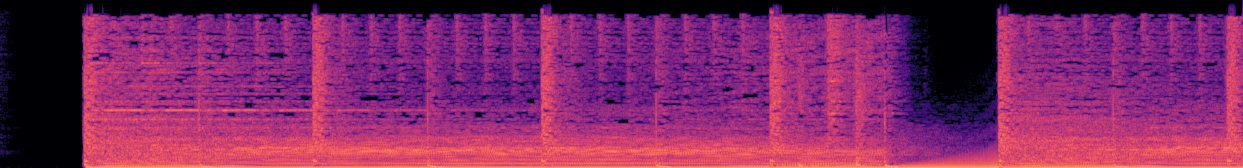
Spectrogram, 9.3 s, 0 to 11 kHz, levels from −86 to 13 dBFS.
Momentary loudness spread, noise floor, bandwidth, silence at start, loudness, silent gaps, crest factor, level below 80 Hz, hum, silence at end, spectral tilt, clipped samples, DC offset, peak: 2 LU; -81 dBFS; 10.5 kHz; 0.6 s; -10 LUFS; none; 8 dB; -10 dBFS; none; 0 s; -4.5 dB/octave; under 0.1%; under 0.1%; 0 dBFS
